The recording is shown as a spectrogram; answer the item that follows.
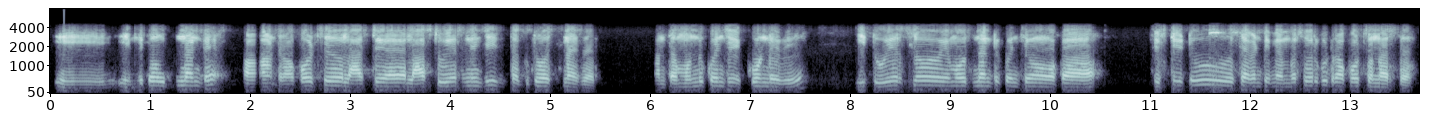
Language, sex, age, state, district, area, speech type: Telugu, male, 18-30, Andhra Pradesh, N T Rama Rao, rural, conversation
